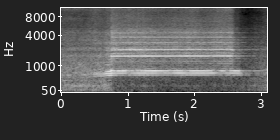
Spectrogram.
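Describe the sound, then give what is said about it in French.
A 1903 steam tractor, brought over from America, blows its whistle at Grandfontaine: one loud, steady blast lasting about two seconds, with a rush of steam hissing just before it starts and then cutting off abruptly. No one speaks. “Et cette année, on va inaugurer une pièce tout à fait rare, une pièce qu'on a fait venir d'Amérique, un tracteur à vapeur.”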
